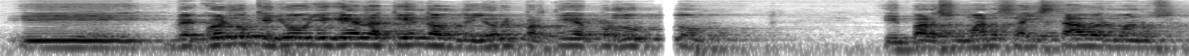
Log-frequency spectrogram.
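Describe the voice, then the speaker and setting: High-voiced pastor in an echoey church. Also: male voice, steady tone. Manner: keeps calling the listeners "brother" in almost every phrase; reads scripture aloud slowly and deliberately. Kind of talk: Sunday sermon. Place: church hall. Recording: roomy church hall, mic at a distance.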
